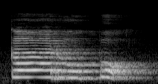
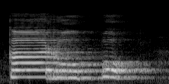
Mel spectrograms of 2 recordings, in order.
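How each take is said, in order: No difference in how they are said.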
